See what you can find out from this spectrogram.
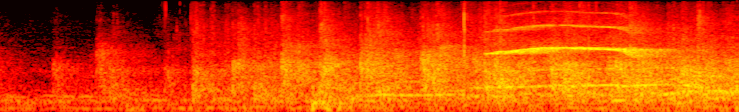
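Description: An audience applauds a volunteer, a dense crackle of many hands clapping that grows louder over a few seconds, with a short, high whistle cutting through near the end.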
